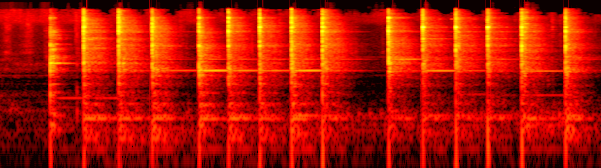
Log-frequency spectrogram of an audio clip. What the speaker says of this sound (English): I'm using a body hammer, not a ball peen hammer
